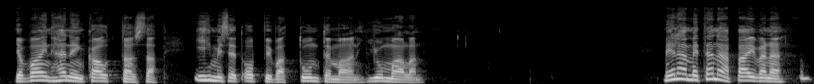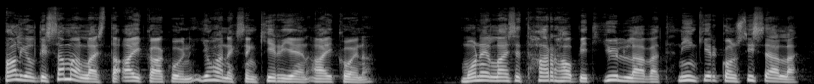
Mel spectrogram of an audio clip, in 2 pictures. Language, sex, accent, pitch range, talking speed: Finnish, male, native, 125-185 Hz, 90 wpm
